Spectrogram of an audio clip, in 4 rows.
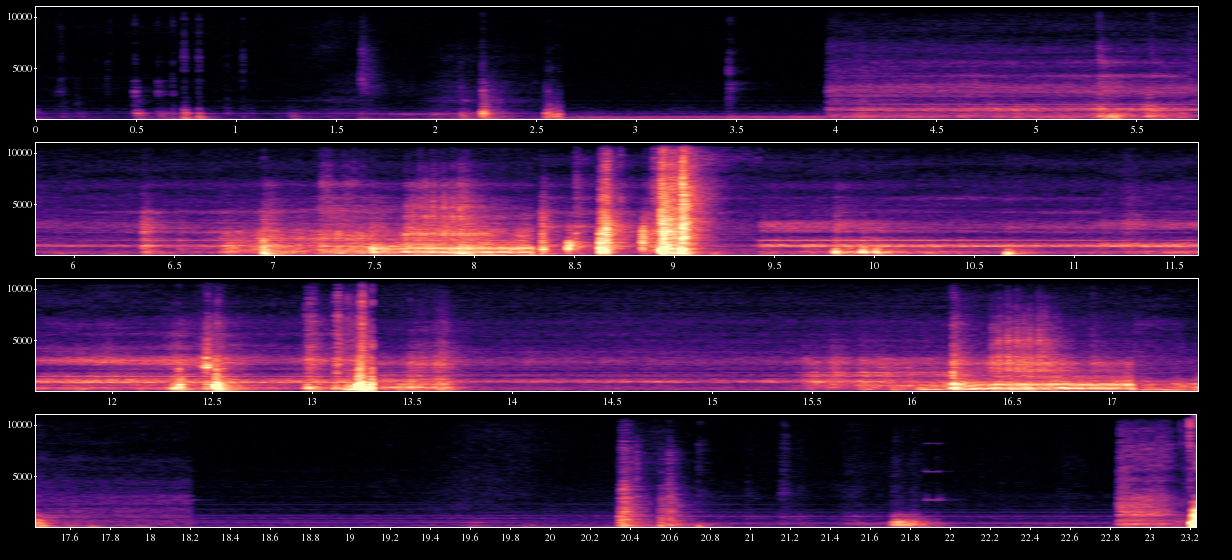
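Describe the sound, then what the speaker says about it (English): A 3D printer's AMS filament system fitted with a SUNLU heater draws filament, giving intermittent motor whirs, clicks and mechanical clunks that come in bursts separated by quiet gaps, heard alone and close. "we'll start drawing some filament,"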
